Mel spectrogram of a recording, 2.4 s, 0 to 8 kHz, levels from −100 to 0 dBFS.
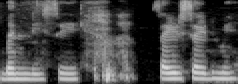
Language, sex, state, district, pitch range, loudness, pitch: Halbi, female, Chhattisgarh, Bastar, 190-205 Hz, -23 LUFS, 205 Hz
